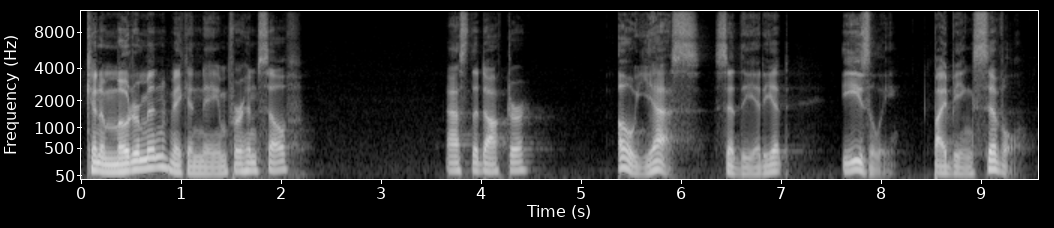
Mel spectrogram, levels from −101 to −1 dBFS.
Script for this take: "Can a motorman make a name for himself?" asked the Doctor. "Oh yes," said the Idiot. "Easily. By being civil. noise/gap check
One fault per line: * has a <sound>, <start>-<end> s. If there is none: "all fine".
all fine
